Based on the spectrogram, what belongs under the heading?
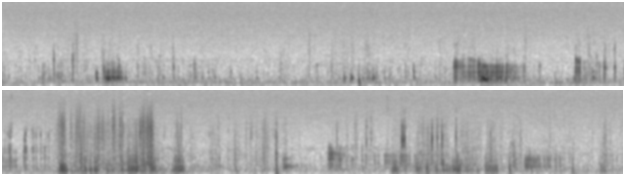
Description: My stomach digesting a lot of food :) My stomach is usually quiet so in this vid it surprised me :p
